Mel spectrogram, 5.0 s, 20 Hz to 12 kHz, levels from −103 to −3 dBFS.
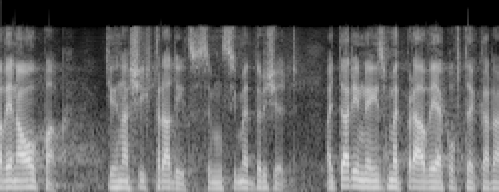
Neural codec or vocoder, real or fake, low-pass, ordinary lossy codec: codec, 16 kHz, 2 kbps, X-Codec, HuBERT features, trained on LibriSpeech; fake; 7.2 kHz; AAC, 64 kbps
